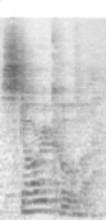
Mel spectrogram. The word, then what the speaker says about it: Starikovia: So, how do you pronounce the name of the band again? Starikovia.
